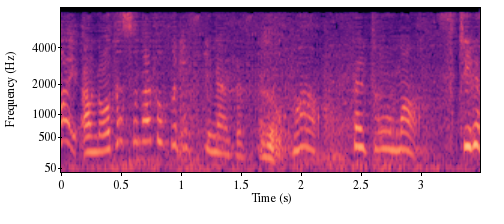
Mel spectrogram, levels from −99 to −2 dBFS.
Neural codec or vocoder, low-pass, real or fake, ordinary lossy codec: codec, 16 kHz, 1.1 kbps, Voila-Tokenizer; none; fake; none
